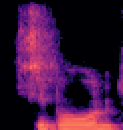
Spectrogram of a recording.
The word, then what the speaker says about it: Siobhan: to find me and it's just my name Siobhan So siobh Silent b h a n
